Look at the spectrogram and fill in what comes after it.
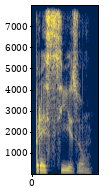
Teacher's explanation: Notice how the S is pronounced like a Z.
